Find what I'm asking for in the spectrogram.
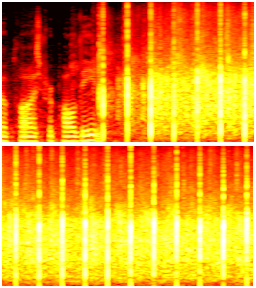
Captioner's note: audience applauds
